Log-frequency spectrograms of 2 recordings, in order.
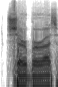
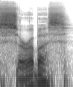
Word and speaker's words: Cerberus: How do we pronounce threeheaded dog's name? Cerberus. Okay, that's what I always say when I was growing up. I used to always think it was Cereabus.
